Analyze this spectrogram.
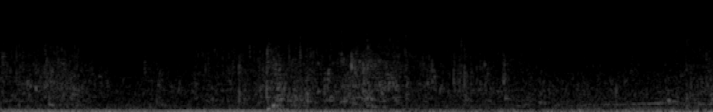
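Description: Small waves of sea water lapping at the shore's edge in irregular splashes, over a steady low rumble.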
